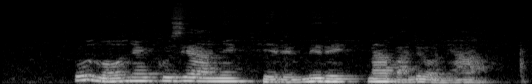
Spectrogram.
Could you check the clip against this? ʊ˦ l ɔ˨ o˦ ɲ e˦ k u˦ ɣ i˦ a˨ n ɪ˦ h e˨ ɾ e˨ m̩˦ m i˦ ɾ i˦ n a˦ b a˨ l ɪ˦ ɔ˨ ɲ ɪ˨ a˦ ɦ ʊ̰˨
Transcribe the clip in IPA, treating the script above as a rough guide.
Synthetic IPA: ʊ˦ l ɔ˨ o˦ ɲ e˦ k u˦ z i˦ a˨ ɲ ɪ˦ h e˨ ɾ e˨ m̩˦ m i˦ ɾ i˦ n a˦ b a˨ l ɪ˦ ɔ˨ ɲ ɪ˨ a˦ ɦ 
